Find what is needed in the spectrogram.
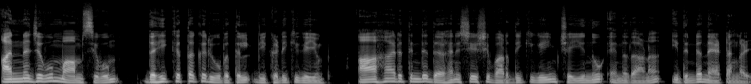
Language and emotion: Malayalam, neutral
